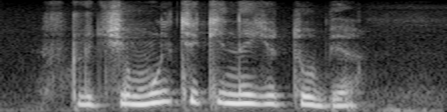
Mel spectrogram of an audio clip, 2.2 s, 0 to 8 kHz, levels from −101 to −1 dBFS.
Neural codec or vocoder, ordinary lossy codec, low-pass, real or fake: none; none; none; real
